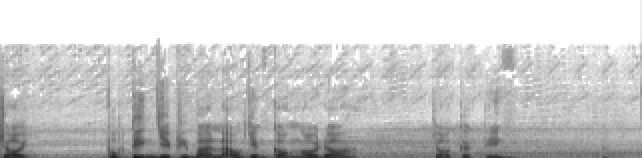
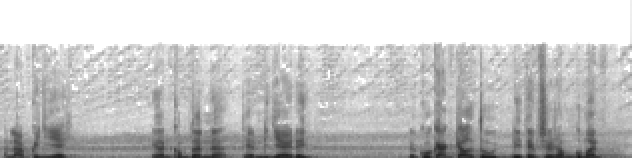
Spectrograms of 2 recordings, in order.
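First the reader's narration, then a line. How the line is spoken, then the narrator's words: Angry shout. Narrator (Vietnamese): Phúc tức giận chột quát lên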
